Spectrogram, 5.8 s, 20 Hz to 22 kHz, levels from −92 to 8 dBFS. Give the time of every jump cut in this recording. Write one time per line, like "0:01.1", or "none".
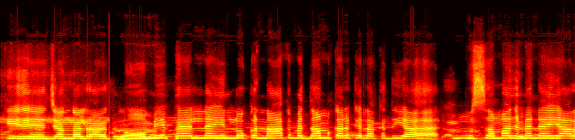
0:01.1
